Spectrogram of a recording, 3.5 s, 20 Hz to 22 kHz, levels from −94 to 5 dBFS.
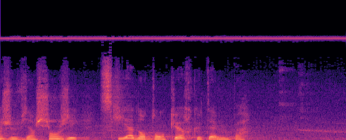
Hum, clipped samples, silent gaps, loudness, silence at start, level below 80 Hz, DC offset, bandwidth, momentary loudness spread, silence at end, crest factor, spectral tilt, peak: none; under 0.1%; none; -21 LUFS; 0 s; -56 dBFS; under 0.1%; 16.5 kHz; 19 LU; 0 s; 18 dB; -5 dB/octave; -4 dBFS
